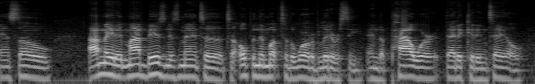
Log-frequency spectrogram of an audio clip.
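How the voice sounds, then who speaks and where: Using an unremarkable speaking voice, a man talks at a medium pitch and fairly quick pace with fairly even intonation. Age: 40s. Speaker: school administrator and pastor. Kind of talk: interview.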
